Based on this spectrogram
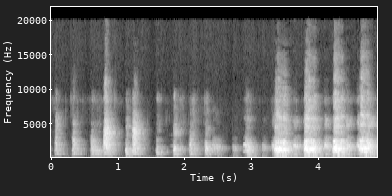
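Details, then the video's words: Fighting chukar partridge, a young bird hatched the previous year. It gives soft, spaced clucks that gather pace, then loud, raspy chuk notes in a regular beat. "Кабки Кучим"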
